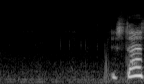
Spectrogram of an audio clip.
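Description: A young boy exclaims loudly, close to a microphone.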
